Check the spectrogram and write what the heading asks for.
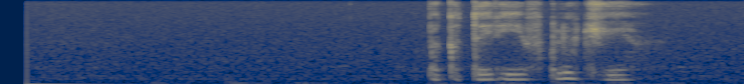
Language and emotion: Russian, neutral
